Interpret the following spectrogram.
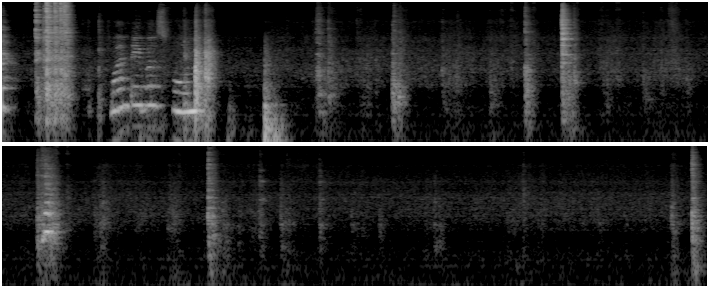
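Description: A cooking utensil knocking and scraping against a frying pan as a beef stir fry is stirred, in scattered clinks a second or two apart. A faint sizzle runs underneath.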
